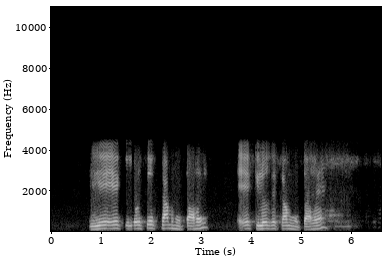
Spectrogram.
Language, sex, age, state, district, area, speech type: Hindi, male, 60+, Uttar Pradesh, Sitapur, rural, conversation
